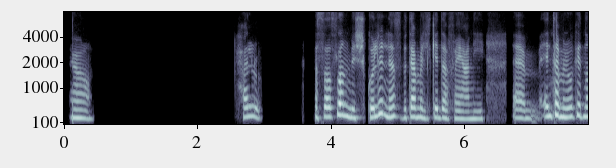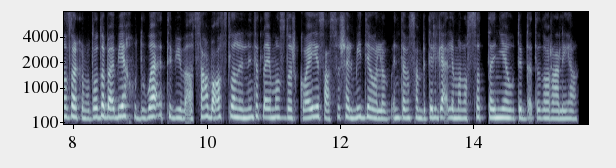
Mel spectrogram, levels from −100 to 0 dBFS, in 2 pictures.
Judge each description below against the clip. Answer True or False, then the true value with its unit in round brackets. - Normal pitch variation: False (2.3 semitones)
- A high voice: True (230 Hz)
